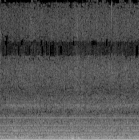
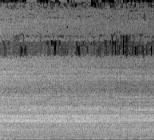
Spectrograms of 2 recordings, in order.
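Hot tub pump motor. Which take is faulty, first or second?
second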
